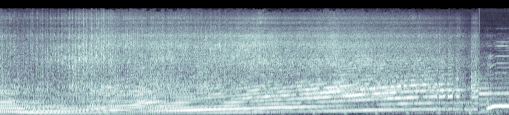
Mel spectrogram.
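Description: A car engine at full throttle. Its pitch dips briefly, then climbs steadily for about six seconds in one long pull, over a hiss of spinning tyres. The sound changes abruptly near the end.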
